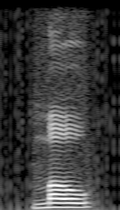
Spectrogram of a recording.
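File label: "mou", Chinese, first tone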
